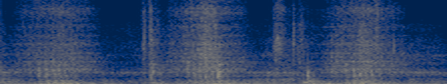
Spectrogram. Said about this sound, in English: You can just hear the pads scraping inside the drum there.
